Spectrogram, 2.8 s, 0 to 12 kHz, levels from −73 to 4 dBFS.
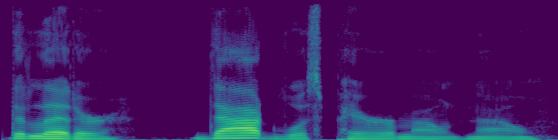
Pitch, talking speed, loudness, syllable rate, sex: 160 Hz, 105 wpm, -20 LUFS, 3.8 syllables/s, female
